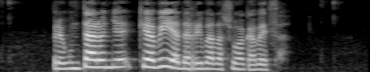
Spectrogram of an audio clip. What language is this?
Galician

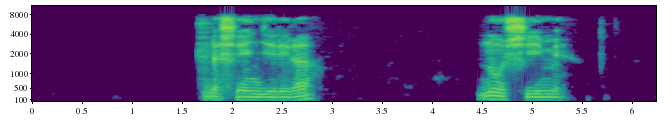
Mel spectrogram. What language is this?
Kinyarwanda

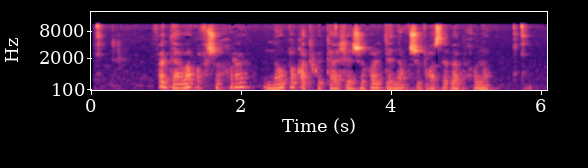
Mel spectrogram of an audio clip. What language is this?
Kabardian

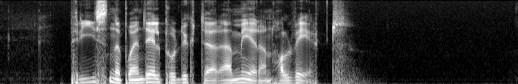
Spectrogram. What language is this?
Norwegian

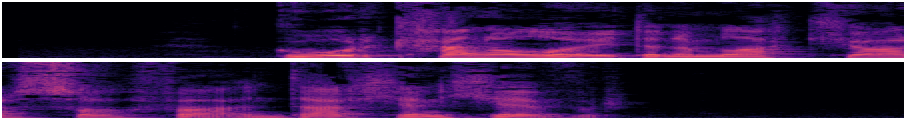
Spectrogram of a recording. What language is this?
Welsh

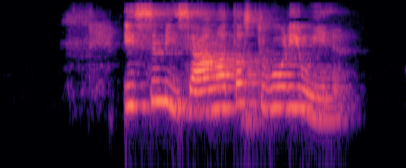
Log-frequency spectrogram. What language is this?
Kabyle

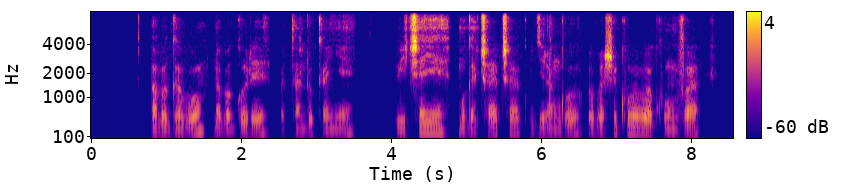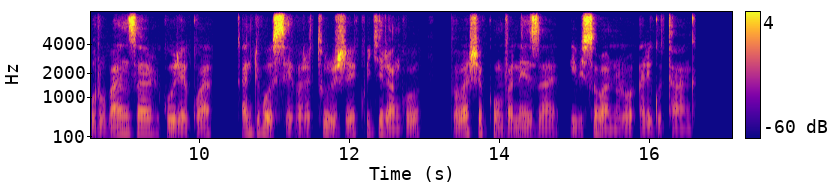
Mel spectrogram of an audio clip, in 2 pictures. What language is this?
Kinyarwanda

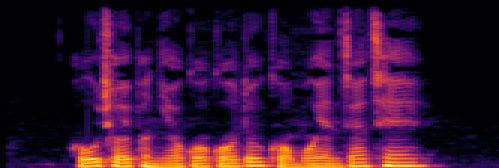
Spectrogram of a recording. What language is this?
Cantonese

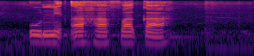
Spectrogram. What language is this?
Southern Sotho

